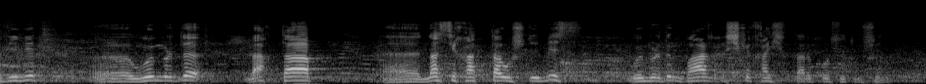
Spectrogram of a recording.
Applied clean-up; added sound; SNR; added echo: none; none; none; none.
